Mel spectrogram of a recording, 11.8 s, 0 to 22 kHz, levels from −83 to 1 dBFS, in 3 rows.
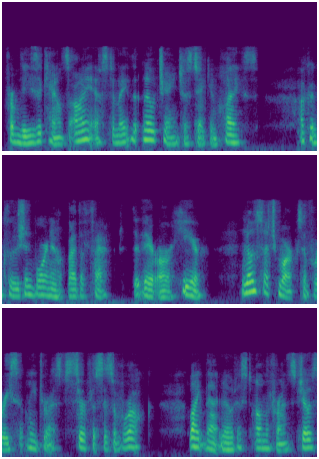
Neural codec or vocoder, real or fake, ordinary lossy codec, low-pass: codec, 24 kHz, 3 kbps, HILCodec; fake; AAC, 32 kbps; 7.2 kHz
